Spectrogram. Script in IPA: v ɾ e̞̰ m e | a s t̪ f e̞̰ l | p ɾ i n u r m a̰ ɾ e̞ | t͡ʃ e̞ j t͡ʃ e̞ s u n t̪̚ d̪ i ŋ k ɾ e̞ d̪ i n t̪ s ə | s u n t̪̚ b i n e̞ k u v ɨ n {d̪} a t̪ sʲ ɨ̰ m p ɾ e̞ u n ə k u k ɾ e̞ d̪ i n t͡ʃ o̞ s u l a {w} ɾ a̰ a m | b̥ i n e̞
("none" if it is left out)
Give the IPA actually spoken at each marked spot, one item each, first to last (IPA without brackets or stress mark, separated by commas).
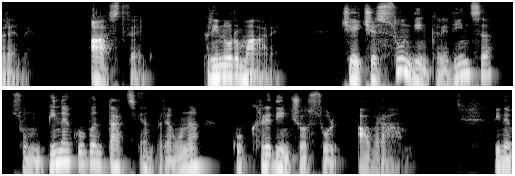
t̪, v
